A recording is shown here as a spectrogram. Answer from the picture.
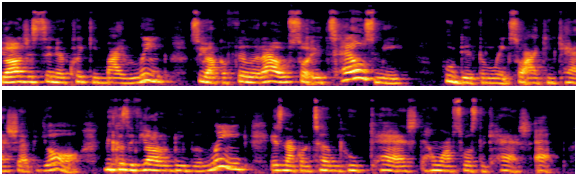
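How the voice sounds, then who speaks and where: A somewhat breathy woman's voice at a medium pitch, animated in tone and fairly quick in pace. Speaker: social media influencer. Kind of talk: tutorial. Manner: stutters at times.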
